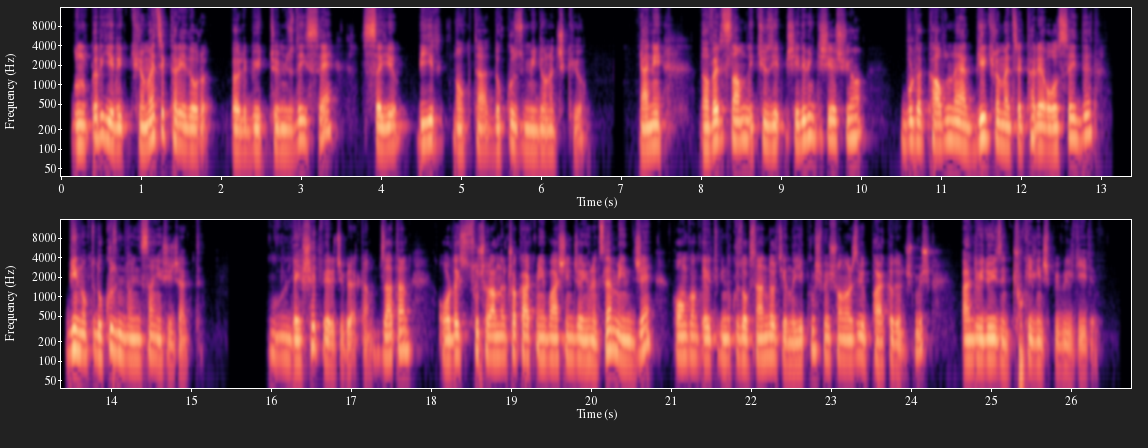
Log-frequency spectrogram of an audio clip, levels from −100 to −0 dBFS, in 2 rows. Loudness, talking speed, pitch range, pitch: -22 LUFS, 145 wpm, 110-135 Hz, 120 Hz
